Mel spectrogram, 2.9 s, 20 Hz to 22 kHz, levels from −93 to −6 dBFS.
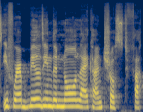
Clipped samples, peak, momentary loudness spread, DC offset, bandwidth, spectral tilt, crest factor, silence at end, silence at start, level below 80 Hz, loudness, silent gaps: under 0.1%; -4 dBFS; 7 LU; under 0.1%; 16.5 kHz; -5 dB/octave; 12 dB; 0.05 s; 0 s; -64 dBFS; -16 LUFS; none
